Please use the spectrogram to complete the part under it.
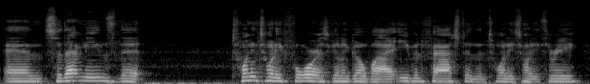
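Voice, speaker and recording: A man's voice: medium pitch, level tone, moderate pace, dark tone. A man recorded too close to the mic, hosting a casual vlog voice-over in a rambling, jokey way. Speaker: vlog host.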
